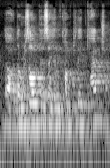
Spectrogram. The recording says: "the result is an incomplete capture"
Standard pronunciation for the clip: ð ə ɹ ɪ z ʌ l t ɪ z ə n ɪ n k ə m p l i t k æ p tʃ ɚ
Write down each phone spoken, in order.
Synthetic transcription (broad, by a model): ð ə ɹ ɪ z ʌ l t ɪ z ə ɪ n k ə m p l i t k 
